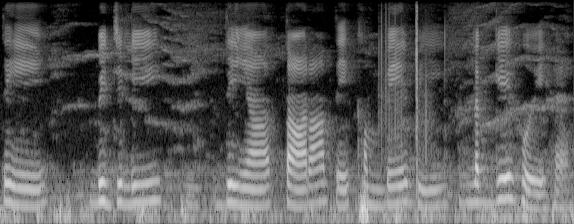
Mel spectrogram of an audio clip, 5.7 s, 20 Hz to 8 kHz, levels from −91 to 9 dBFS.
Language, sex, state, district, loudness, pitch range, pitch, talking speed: Punjabi, female, Punjab, Pathankot, -18 LUFS, 180-215 Hz, 205 Hz, 105 wpm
